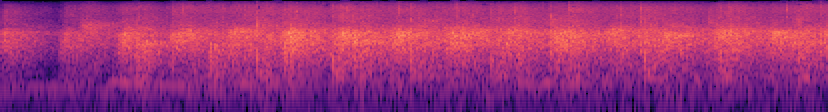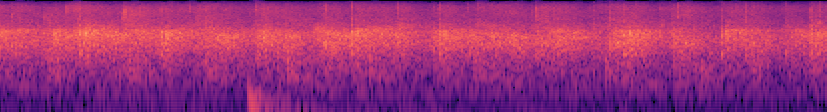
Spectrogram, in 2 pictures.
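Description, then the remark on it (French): An audience applauds steadily for several seconds, a dense, even wash of many hands clapping at a constant loudness with no single claps standing out. “Je trouve ça merveilleux, je voudrais qu'on vous applaudisse.”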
